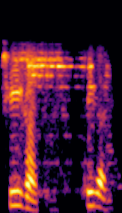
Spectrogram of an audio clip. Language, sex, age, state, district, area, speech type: Bengali, male, 18-30, West Bengal, Murshidabad, urban, conversation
